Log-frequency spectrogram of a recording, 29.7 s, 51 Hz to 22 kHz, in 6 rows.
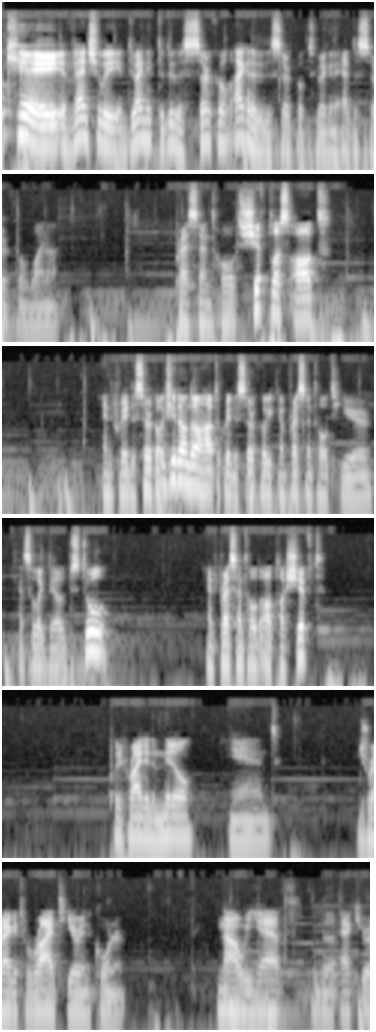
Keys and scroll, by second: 2.4 space, 3.9 space, 4.7 space, 12.4 ctrl+z, 26.7 v, 27.5 space, 28.8 space.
